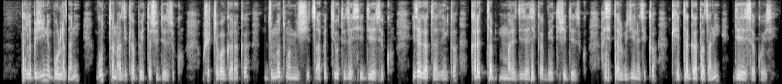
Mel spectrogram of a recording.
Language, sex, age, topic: Gamo, male, 25-35, government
